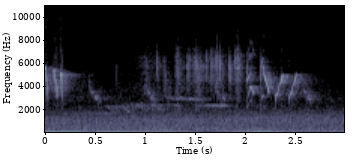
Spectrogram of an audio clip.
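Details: A black redstart (Phoenicurus ochruros) in Ljubljana, Slovenia, beside the Dolenjska railway, 11 June 2022, gives thin, high chirps and a brief level whistle over a steady low rumble of background noise.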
